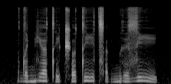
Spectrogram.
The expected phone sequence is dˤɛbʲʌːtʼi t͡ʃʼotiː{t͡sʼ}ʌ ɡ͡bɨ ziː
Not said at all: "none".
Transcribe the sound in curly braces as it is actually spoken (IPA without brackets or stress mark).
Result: t͡sʼ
